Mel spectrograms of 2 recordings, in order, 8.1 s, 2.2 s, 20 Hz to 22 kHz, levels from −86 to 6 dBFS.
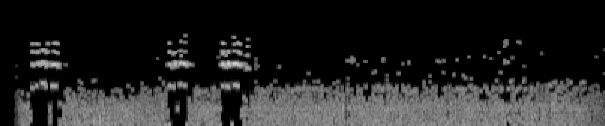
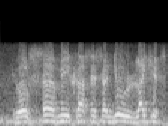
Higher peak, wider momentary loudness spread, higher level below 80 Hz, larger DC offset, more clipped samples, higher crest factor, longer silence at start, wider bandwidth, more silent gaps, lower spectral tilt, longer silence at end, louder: second, -4 dBFS vs 0 dBFS; first, 18 LU vs 2 LU; second, -44 dBFS vs -36 dBFS; second, 0.2% vs 1%; neither; first, 22 dB vs 8 dB; first, 0.25 s vs 0 s; first, 7.4 kHz vs 5.4 kHz; neither; second, -3 dB/octave vs -9 dB/octave; about the same, 0 s vs 0 s; second, -19 LUFS vs -7 LUFS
